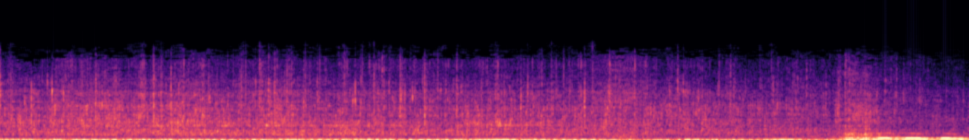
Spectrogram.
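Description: Bakwan vegetable-fritter batter frying in hot oil in a wok, a faint steady sizzle over a low steady hum. A short vocal sound comes near the end.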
